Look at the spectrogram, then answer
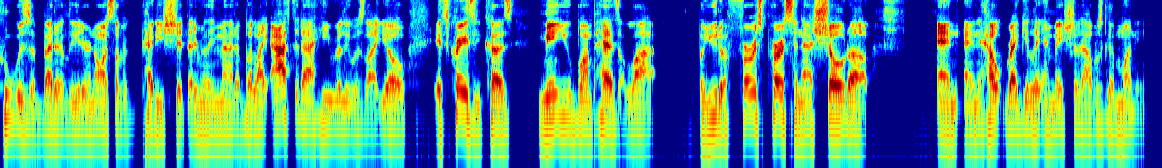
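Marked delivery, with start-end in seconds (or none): none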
